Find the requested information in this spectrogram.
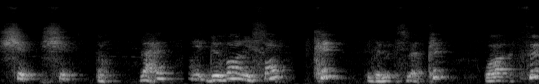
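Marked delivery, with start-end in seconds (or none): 0.0-0.6 whispered ch, ch; ch sound demo. Shown as a demonstration. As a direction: hiss the ch sound softly. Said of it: "ننطقها". (صوت ش مهموس)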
